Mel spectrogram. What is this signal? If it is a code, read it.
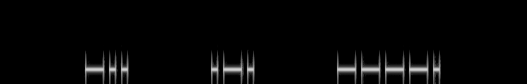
Morse code, heard as a keyed tone, about 20 wpm, spaced as for 8 wpm, 690 Hz. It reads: DR9
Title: 205 Lesson 33e - Letter j - Three Characters 20wpm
